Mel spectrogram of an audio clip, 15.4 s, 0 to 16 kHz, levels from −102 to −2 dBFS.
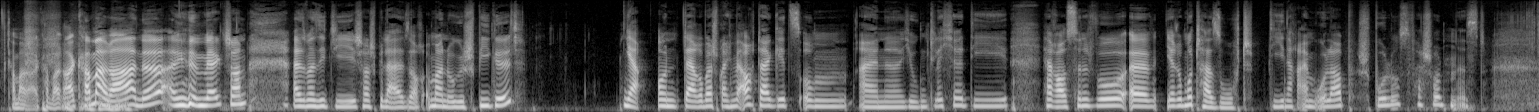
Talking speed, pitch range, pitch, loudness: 170 wpm, 185-225 Hz, 205 Hz, -23 LUFS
